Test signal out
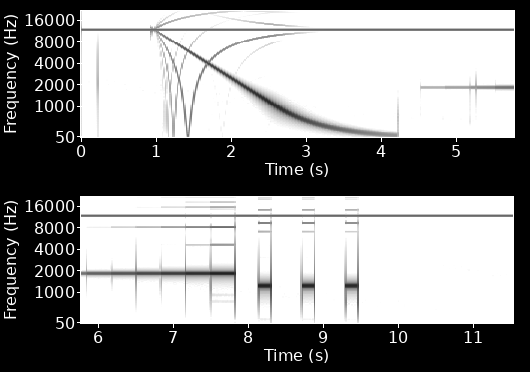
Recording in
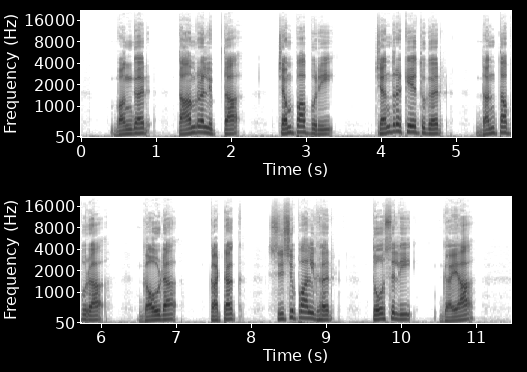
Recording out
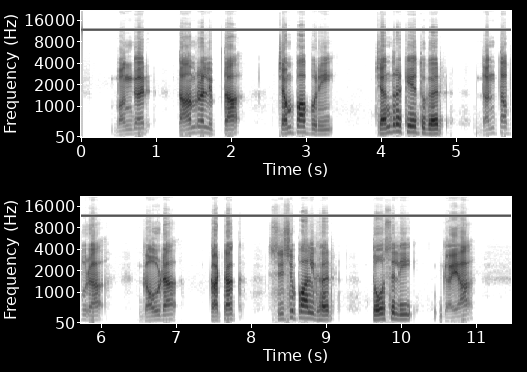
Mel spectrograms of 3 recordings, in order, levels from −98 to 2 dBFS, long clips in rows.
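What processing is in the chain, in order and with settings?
auto-filter high-pass saw down 0.19 Hz 490–2,200 Hz
switching amplifier with a slow clock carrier 12,000 Hz
level +4 dB

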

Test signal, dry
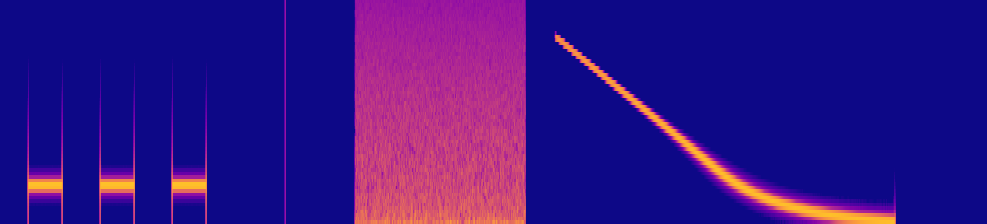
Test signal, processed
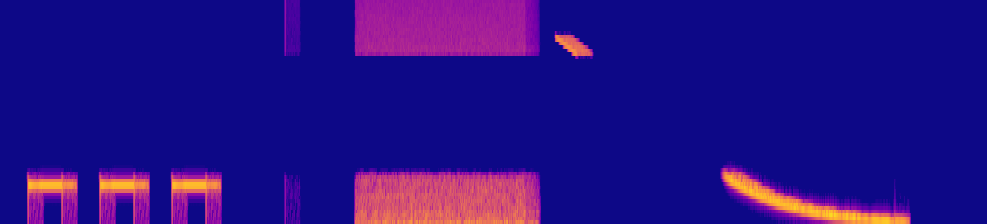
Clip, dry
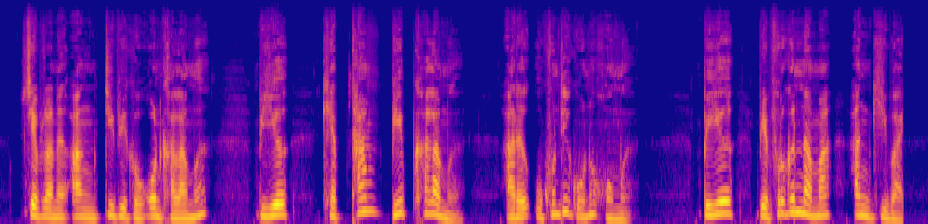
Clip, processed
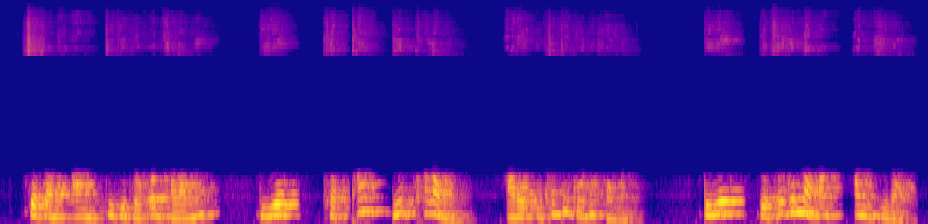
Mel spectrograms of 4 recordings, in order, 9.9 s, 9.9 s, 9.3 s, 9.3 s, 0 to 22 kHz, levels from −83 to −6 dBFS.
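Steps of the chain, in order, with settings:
linear-phase brick-wall band-stop 870–8,000 Hz
reverb whose tail is shaped and stops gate 160 ms flat, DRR 3.5 dB
level −1 dB

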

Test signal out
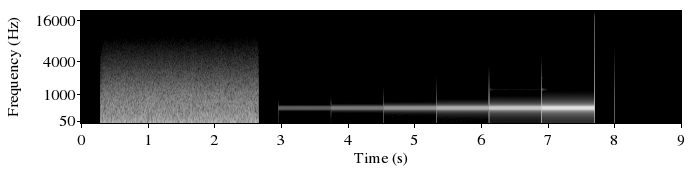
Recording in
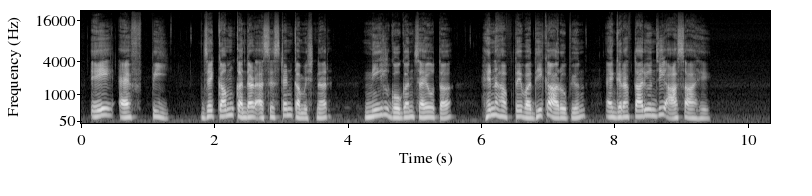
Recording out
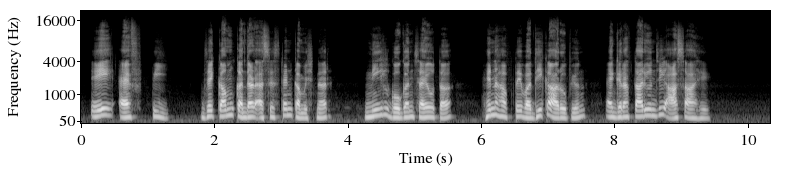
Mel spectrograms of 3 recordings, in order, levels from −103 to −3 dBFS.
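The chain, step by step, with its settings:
low-pass that shuts in the quiet parts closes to 580 Hz, open at −16.5 dBFS

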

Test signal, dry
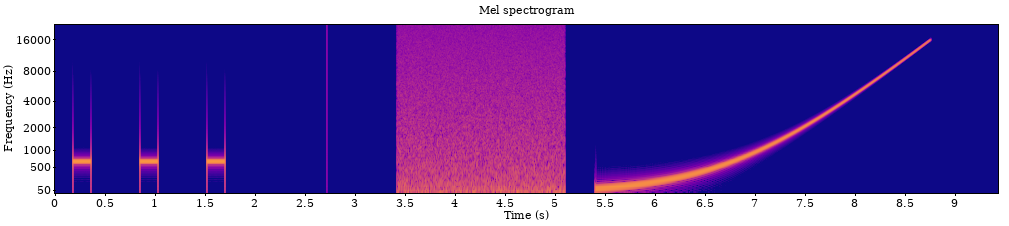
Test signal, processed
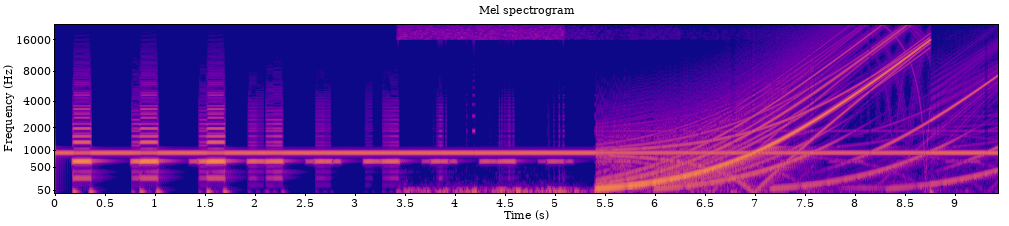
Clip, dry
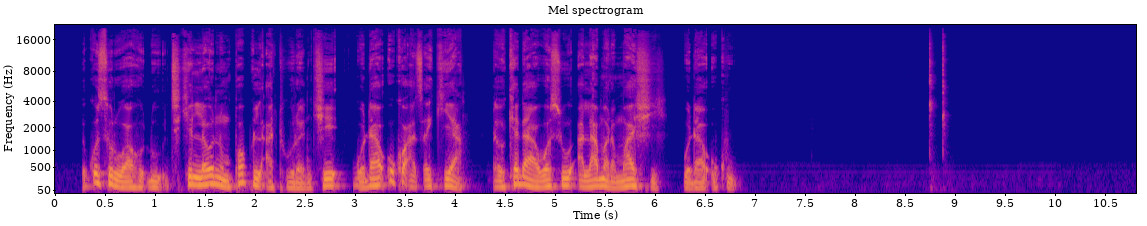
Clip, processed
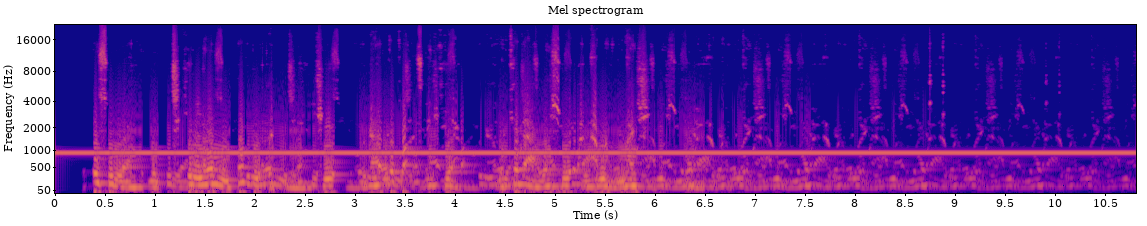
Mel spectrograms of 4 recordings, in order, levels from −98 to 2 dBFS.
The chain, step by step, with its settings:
spectral dynamics exaggerated over time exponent 3
delay that swaps between a low-pass and a high-pass 581 ms, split 930 Hz, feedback 78%, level −12 dB
in parallel at −4 dB: soft clipping −34.5 dBFS
on the sum: steady tone 920 Hz −35 dBFS
asymmetric clip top −32 dBFS
hum removal 55.89 Hz, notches 20
level −2 dB

